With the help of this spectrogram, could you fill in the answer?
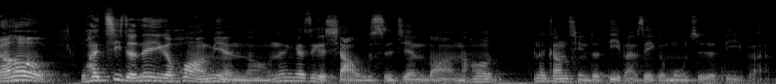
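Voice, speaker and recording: A man with a Taiwanese accent speaks at a medium pitch and a fairly quick pace. His pitch swings are very wide. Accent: Taiwanese Mandarin. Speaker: musician and a cappella singer. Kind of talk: casual interview chat.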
